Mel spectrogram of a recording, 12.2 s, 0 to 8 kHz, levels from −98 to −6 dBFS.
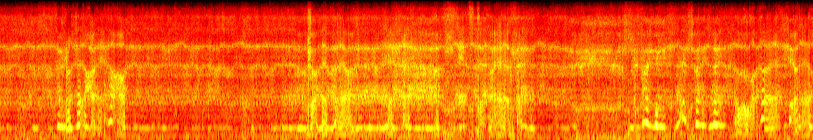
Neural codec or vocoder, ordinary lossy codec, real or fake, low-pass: autoencoder, 22.05 kHz, a latent of 192 numbers a frame, VITS, trained on many speakers; Opus, 16 kbps; fake; 7.2 kHz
